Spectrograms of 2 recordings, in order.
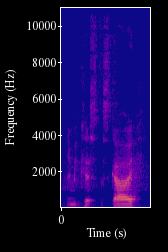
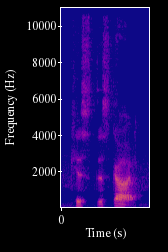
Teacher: There's a voicing difference here, but it's going to be hard to hear after the unvoiced S, and especially hard to hear in kind of a loud rock song the way it's sung like this.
